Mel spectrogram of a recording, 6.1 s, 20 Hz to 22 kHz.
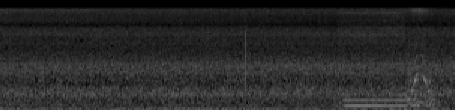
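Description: Prusa XL 3D printer running its pre-print nozzle-cleaning and Z-axis routine: a steady low hum of its fans and motors. A brief, louder steady hum comes in near the end.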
